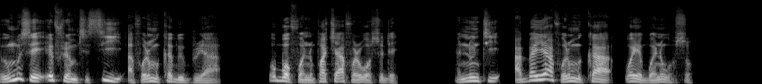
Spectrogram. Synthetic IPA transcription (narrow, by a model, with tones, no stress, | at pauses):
e˨wu˦mũ˦sɛ˨ʔe˦fɾã˨m˨si˨siː˦˨a˨fɔ˨ɾɪ˦mɪ̃˨kʰa˦be˨bɾi˨a̰˨ | wɔ˦bɔ˨fʊ˨ɔ̃˨n˨ɪ̃˨pʰa˦t͡ɕʰɛ˦a˦fɔ˨ɾɪ˦wɔ˨sʊ˦dɪ˨ | nũ˦n˦tʰi˦a˨bɛ˦jɛ˦a˨fɔ˨ɾɪ˦mũ˨kʰa˦˨wɔ˦jɛ˨bɔ˨nɪ̃˦wɔ˨sʊ˦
